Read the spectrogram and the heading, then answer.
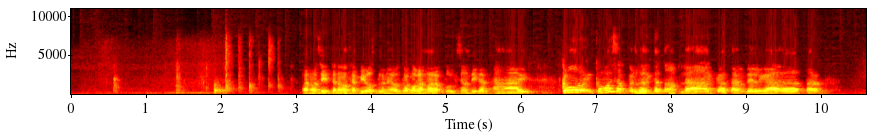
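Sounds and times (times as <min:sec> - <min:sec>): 
scattered hand claps: 0:01.4 - 0:03.1
speech: 0:03.1 - 0:10.2.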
